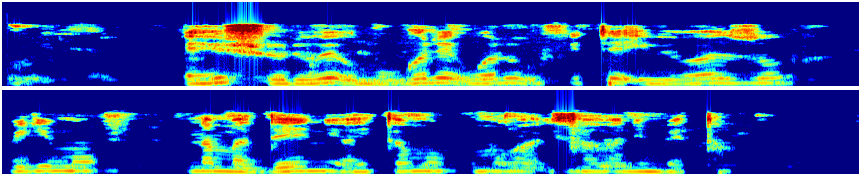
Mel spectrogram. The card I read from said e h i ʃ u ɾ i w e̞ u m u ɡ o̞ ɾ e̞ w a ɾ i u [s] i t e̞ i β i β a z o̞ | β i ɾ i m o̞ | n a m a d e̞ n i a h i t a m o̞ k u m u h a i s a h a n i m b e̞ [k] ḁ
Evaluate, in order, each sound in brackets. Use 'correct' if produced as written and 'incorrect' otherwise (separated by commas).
incorrect, incorrect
